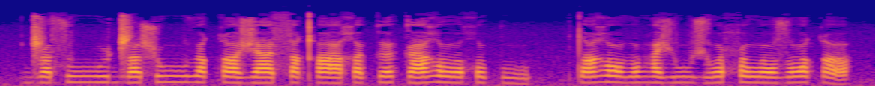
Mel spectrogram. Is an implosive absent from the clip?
yes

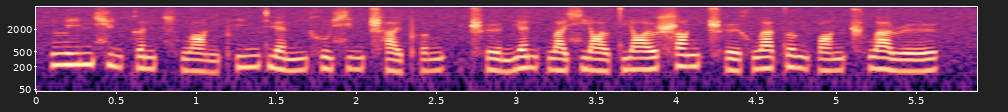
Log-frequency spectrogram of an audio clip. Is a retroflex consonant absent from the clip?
no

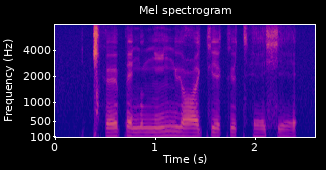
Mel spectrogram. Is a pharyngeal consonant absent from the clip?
no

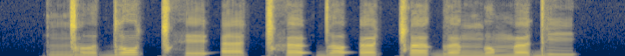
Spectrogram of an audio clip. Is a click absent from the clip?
no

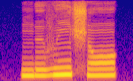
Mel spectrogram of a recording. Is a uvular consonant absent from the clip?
yes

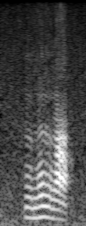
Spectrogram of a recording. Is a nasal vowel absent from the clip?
no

